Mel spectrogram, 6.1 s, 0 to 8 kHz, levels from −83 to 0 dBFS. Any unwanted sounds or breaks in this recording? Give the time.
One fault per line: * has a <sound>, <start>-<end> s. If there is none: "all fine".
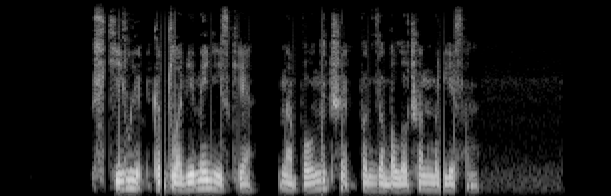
all fine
